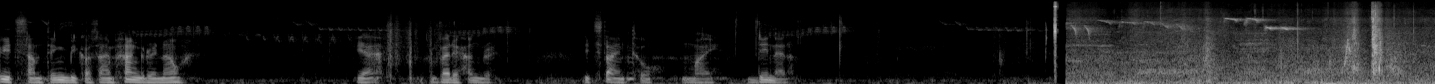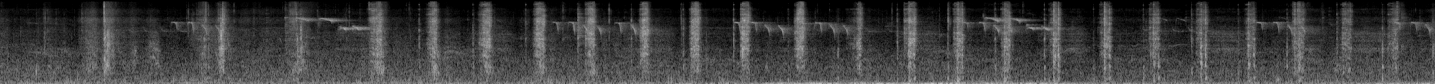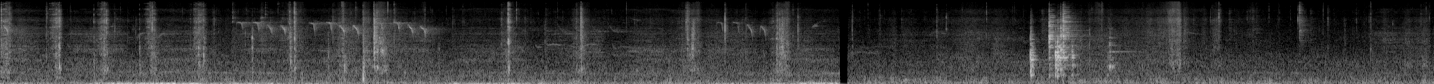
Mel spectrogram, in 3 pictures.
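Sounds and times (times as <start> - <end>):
small birds chirping: 7.9 - 43.0
wooden scraping strokes: 10.6 - 43.0.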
